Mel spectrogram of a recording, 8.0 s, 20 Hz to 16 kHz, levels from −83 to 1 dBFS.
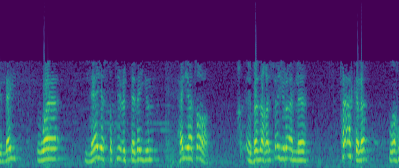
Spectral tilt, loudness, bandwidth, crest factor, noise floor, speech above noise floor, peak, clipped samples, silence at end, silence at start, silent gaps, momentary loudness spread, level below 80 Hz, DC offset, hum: -9.5 dB/octave; -13 LUFS; 4.3 kHz; 14 dB; -40 dBFS; 28 dB; 0 dBFS; under 0.1%; 0 s; 0 s; none; 18 LU; -44 dBFS; under 0.1%; none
